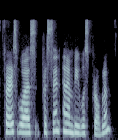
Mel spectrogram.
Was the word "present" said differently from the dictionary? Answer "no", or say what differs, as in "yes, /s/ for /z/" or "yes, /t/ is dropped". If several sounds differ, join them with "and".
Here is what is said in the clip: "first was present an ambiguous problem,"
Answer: yes, /s/ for /z/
